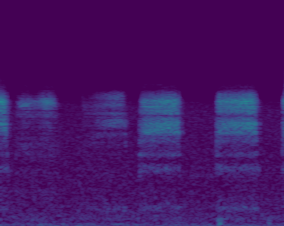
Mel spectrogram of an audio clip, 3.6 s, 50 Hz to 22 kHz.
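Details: Owl at night, 2:51 AM, 2 April 2016, during a gopher handover to its mate; a softer, quieter rasp first, then two loud hoarse screeches, followed by the start of another.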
